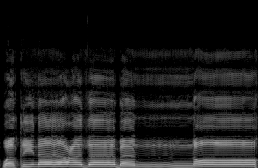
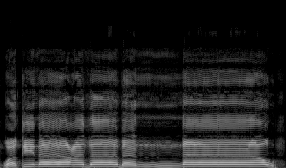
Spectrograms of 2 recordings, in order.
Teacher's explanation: Menarik azaban nar ni iaitulah hujung ataupun di akhir ra tu baru tebal. Sebab apa? Sebelum dia balik atas.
